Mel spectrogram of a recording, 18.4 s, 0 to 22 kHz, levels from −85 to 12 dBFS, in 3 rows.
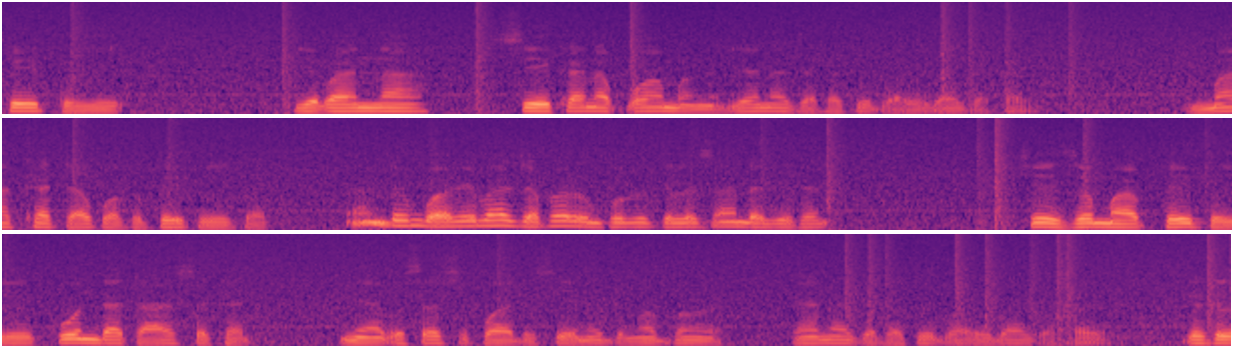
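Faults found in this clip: Nothing stood out on listening to this speech clip, with only the room's own background noise sitting about 15 dB below the talking.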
